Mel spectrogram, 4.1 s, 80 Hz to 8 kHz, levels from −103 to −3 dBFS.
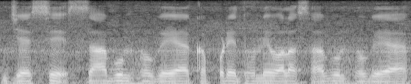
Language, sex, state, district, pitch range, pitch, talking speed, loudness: Hindi, male, Gujarat, Gandhinagar, 90-100 Hz, 95 Hz, 145 wpm, -17 LUFS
